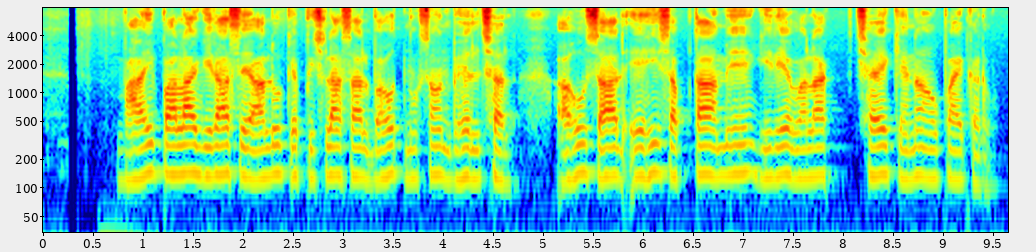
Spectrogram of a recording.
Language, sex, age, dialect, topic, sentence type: Maithili, male, 25-30, Bajjika, agriculture, question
